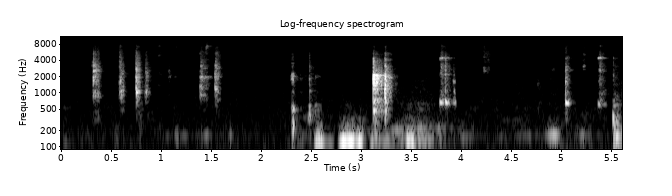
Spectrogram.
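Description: Folded paper slips rustling and clicking against a glass jar as they are handled and mixed for a name draw: a faint string of short, irregular ticks and rustles.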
